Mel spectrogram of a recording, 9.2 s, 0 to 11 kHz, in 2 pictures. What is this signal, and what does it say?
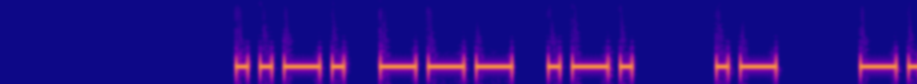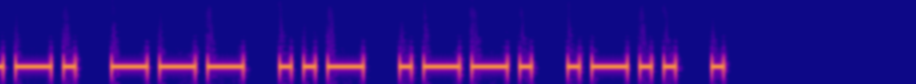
Morse code, heard as a keyed tone, about 20 wpm, 690 Hz. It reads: FOR A COUPLE
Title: Build A Phrase - 4-Word Phrases - 20wpm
